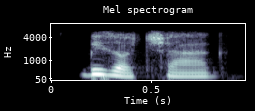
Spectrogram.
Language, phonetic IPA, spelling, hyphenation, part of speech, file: Hungarian, [ˈbizot͡ʃːaːɡ], bizottság, bi‧zott‧ság, noun, Hu-bizottság.ogg
- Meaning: committee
